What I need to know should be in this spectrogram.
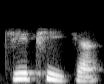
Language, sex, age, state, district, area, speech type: Hindi, female, 18-30, Madhya Pradesh, Chhindwara, urban, conversation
